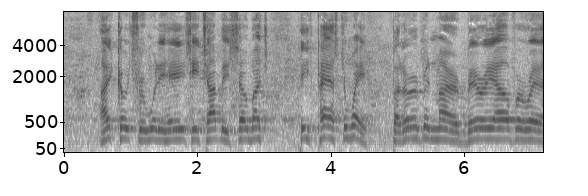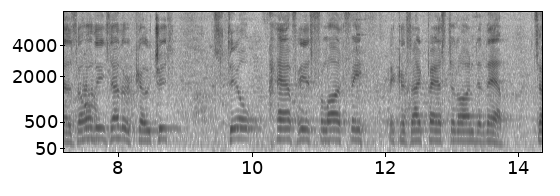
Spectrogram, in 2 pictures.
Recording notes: News 6 Insiders and other viewers were invited into the room as Florida’s Fourth Estate hosted a live recording. Miller’s Ale House in Winter Park Village.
